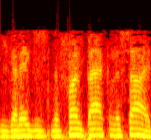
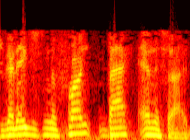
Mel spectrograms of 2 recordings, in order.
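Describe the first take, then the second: First: The words are mumbled and hard to understand. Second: The words are spoken clearly and distinctly. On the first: "He's learned to mumble as an actor?" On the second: "Do it clear"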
